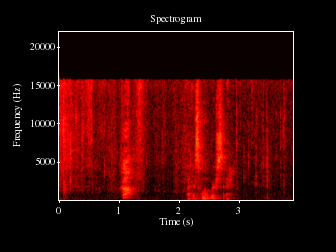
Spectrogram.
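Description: A woman reads aloud calmly, close by.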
